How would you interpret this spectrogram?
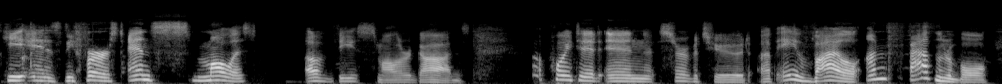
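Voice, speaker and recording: A man reading a storybook aloud in a dramatic read-along style, halting and stumbling over long words. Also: fairly high pitch, sing-song, a bit bright, no echo, lo-fi sound. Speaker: reader in a comedic reader's theater show.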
